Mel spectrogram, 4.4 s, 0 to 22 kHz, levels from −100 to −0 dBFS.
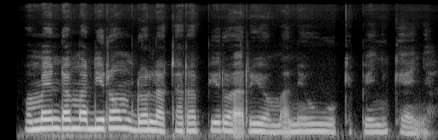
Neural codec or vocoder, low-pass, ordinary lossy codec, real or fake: vocoder, 44.1 kHz, 128 mel bands every 512 samples, BigVGAN v2; 19.8 kHz; none; fake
